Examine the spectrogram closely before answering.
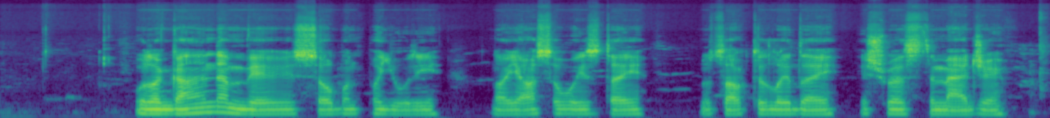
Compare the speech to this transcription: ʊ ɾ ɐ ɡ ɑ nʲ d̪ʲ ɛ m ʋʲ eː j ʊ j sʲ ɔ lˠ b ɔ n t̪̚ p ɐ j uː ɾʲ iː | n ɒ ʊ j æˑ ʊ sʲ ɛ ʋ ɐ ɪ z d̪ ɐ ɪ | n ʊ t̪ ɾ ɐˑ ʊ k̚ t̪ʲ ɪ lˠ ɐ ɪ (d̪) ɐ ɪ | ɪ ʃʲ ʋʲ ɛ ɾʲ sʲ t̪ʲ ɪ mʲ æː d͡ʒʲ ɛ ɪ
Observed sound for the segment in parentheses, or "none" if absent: d̪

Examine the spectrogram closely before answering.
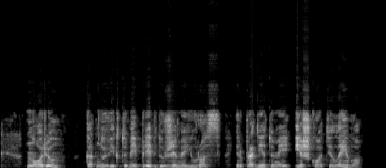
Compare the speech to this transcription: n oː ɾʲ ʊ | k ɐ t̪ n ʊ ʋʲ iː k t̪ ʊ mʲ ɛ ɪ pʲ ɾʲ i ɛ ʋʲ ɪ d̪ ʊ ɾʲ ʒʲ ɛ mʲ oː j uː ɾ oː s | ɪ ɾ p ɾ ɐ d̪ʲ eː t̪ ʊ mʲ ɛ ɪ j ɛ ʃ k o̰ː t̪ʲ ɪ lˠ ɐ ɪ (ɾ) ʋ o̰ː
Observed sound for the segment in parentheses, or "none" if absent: none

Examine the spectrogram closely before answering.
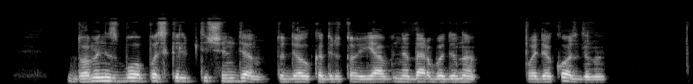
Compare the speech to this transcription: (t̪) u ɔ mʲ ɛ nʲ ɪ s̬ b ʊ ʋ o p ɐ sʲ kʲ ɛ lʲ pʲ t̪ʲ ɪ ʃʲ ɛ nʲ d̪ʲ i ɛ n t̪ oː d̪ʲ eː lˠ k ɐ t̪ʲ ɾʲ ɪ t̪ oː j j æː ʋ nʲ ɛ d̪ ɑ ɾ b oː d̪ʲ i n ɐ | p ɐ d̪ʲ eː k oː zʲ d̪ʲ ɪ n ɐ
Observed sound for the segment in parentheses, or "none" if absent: d̪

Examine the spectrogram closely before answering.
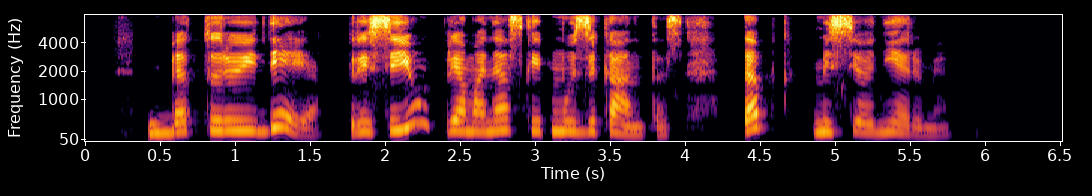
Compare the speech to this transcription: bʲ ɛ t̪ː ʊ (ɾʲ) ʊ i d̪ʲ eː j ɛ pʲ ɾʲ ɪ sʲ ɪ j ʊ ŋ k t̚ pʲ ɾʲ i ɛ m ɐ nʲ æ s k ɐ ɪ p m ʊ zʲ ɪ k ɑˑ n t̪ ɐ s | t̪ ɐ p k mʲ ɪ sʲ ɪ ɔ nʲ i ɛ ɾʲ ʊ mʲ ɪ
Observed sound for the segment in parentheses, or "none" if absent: ɾʲ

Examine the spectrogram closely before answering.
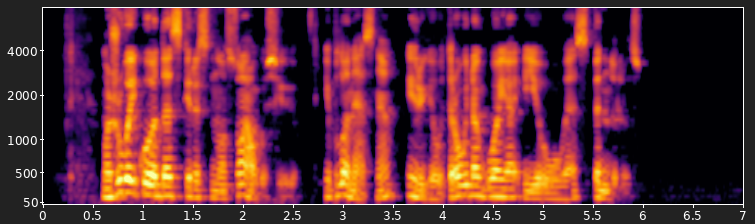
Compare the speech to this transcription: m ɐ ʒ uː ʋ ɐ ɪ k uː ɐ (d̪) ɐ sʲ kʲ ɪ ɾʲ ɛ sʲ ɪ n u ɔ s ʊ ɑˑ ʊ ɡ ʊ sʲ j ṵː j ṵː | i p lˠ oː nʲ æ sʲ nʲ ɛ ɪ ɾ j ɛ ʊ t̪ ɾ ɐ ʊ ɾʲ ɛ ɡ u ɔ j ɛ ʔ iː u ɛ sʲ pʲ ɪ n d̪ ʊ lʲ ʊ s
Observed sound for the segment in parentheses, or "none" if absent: d̪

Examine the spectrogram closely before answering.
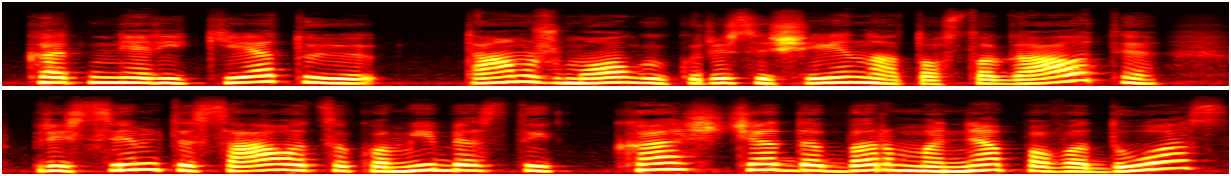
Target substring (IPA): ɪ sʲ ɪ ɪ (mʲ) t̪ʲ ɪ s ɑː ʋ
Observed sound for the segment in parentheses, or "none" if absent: mʲ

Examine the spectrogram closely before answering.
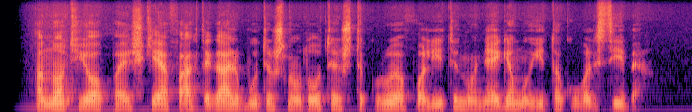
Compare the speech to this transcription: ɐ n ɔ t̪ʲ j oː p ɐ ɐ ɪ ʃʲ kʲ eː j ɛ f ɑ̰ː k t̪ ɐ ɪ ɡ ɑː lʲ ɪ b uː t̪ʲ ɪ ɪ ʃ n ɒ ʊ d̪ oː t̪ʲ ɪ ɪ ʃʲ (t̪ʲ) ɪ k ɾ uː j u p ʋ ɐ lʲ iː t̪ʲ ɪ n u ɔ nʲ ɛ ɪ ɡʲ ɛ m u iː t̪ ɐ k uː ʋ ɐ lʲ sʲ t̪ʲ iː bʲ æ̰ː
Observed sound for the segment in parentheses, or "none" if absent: t̪ʲ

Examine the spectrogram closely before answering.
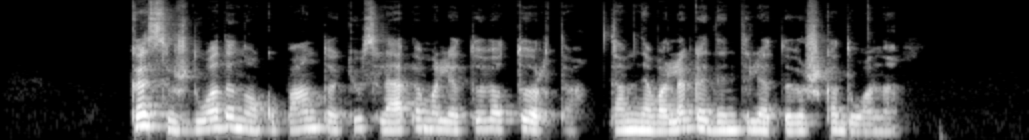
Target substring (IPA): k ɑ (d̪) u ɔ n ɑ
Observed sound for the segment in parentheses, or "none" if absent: d̪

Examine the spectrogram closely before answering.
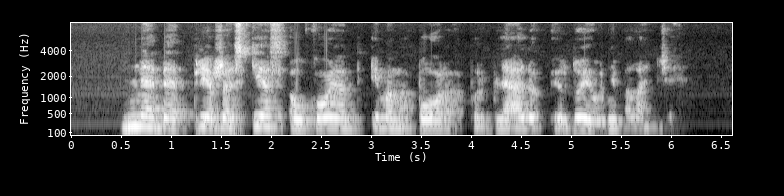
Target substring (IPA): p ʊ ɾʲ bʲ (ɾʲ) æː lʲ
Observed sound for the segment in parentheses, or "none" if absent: lʲ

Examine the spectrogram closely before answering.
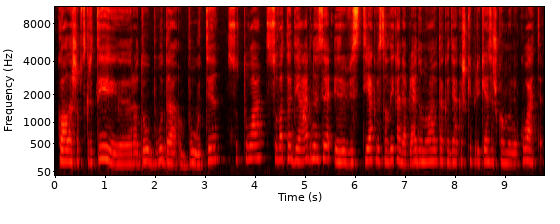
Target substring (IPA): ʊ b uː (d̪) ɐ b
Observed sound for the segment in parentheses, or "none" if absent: d̪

